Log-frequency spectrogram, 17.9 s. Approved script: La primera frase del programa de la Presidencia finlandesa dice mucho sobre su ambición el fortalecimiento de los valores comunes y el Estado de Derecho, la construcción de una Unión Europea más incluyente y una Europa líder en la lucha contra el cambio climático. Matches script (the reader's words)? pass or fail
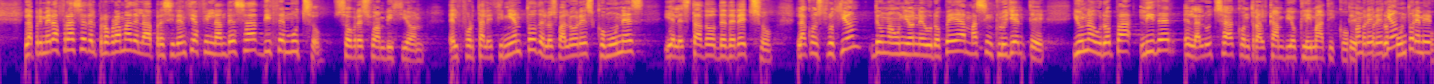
fail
